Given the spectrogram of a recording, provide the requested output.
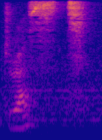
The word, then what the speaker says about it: dressed: have brushed brushed and then dress of course that's sound there's no vibration so we're gonna have dressed dressed so we go down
